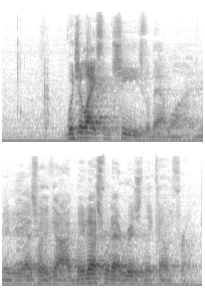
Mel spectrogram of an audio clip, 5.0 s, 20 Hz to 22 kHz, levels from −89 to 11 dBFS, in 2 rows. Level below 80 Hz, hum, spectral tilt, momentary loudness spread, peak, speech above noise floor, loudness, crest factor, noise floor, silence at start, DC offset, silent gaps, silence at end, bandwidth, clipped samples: -50 dBFS; none; -4.5 dB/octave; 15 LU; -6 dBFS; 20 dB; -28 LUFS; 22 dB; -48 dBFS; 0 s; under 0.1%; none; 0 s; 17 kHz; under 0.1%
